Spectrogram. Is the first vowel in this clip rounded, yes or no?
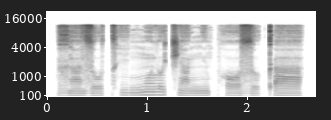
no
